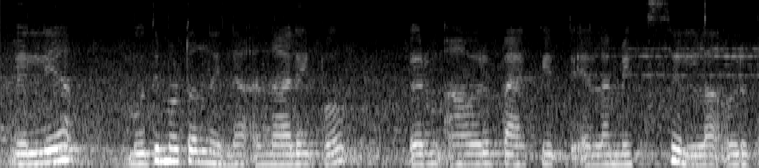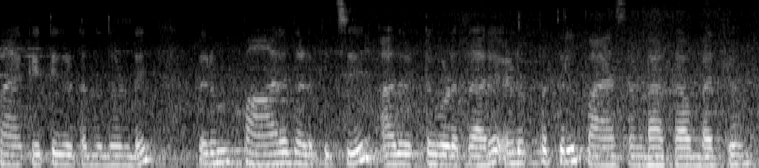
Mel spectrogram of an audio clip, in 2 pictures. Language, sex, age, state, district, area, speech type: Malayalam, female, 30-45, Kerala, Kasaragod, rural, spontaneous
